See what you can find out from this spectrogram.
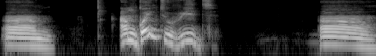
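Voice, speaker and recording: A Zimbabwean woman hosts her own show, talking straight to her listeners in a casual, storytelling way. Her voice is expressive and animated, rising and falling a lot as she chats, with a sprinkling of "eh" between thoughts. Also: a bass voice, very slow. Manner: animated, chatty storytelling with frequent "eh" fillers. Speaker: host.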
